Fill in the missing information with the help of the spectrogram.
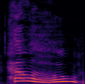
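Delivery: high, loud character hello; high-pitched theme park princess; Mulan. Retold or imitated. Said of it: "Mulan walks to the table".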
